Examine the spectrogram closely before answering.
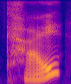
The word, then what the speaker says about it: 刻: The first character is pronounced kai.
